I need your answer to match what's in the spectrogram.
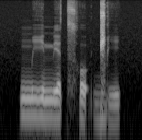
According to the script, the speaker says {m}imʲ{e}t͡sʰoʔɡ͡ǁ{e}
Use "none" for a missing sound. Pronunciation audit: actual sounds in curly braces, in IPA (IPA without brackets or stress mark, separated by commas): m, ɛ, i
